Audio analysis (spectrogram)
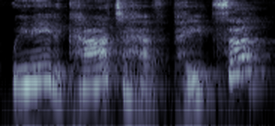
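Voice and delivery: surprised cry. Acted. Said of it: "cried Pa".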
